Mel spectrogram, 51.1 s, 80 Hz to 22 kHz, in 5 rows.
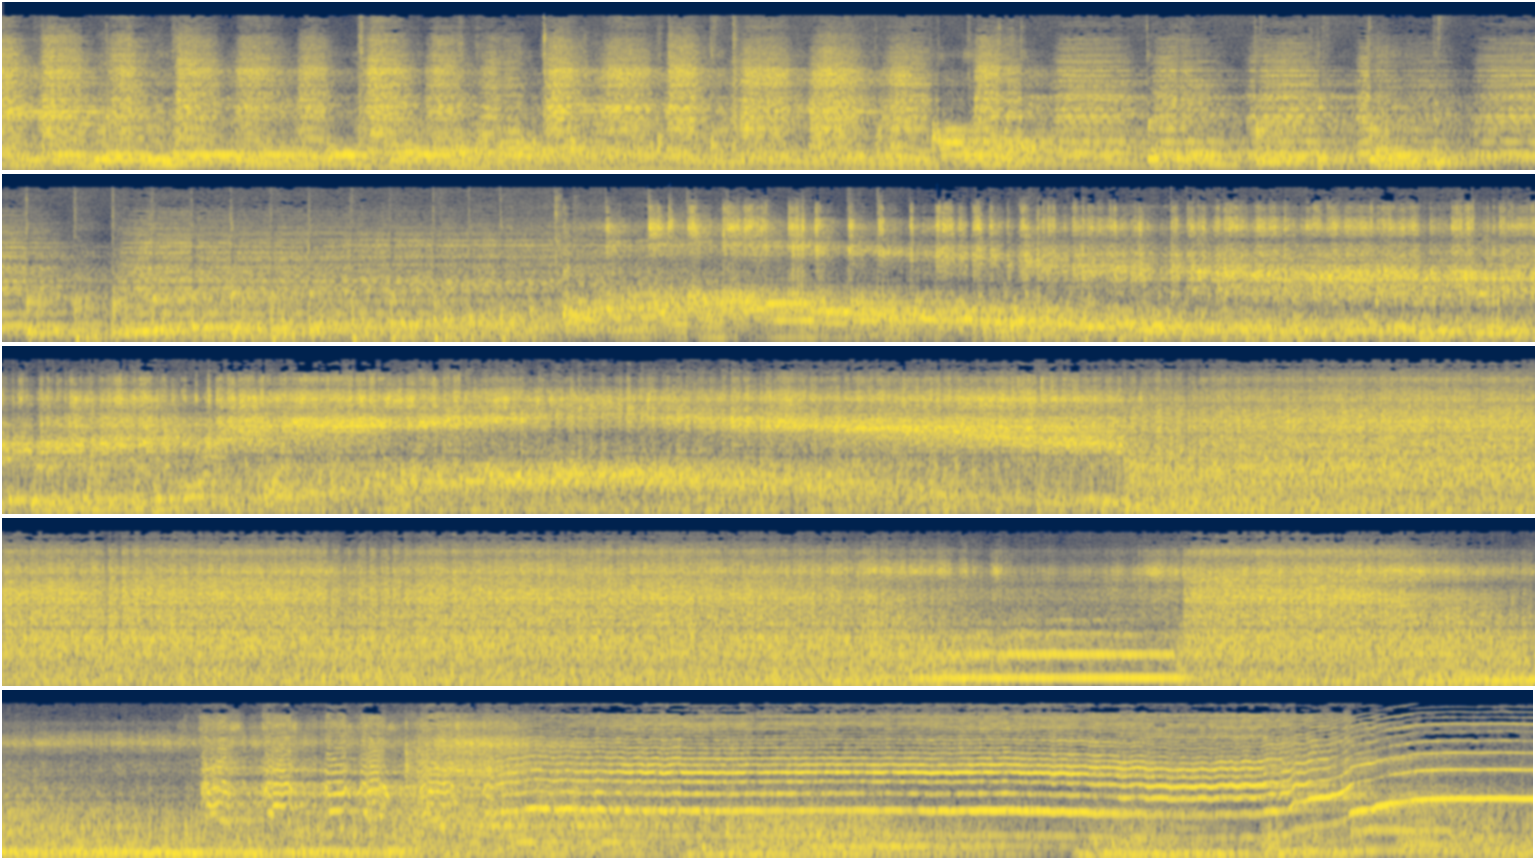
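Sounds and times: held tone: 0.0s - 14.0s, 36.6s - 38.7s
distorted electric guitar noise: 0.0s - 51.0s.

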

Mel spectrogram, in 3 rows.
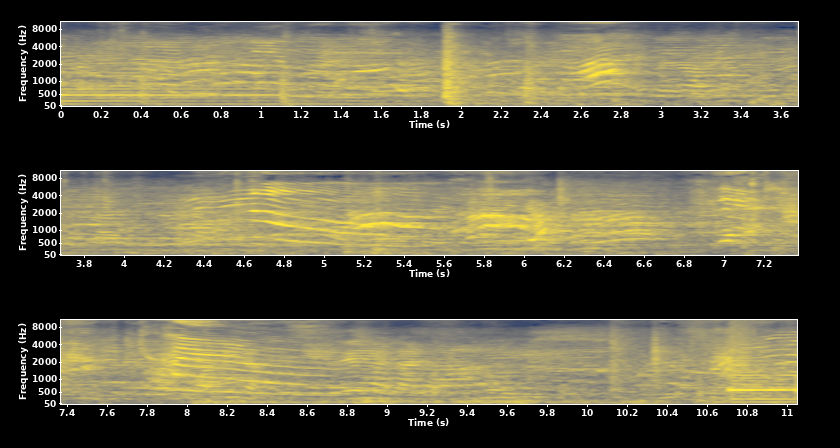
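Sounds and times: adult voices: 0.0s - 11.0s
children chattering and calling out: 0.0s - 11.0s.

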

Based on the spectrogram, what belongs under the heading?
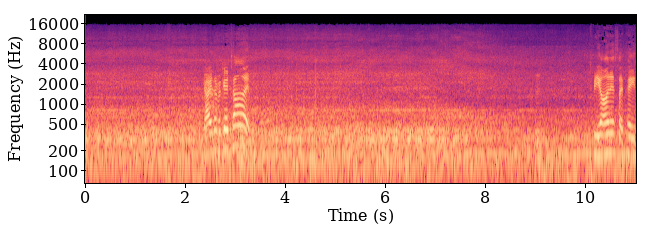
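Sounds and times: mechanical drone: 0.0s - 11.0s.

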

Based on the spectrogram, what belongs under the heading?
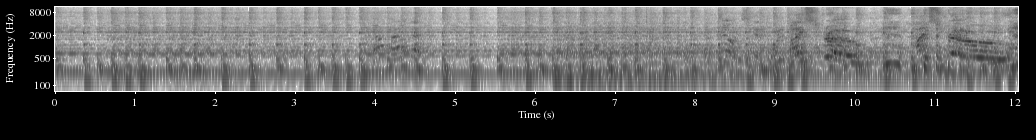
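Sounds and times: electronic organ droning notes: 0.0s - 12.0s.

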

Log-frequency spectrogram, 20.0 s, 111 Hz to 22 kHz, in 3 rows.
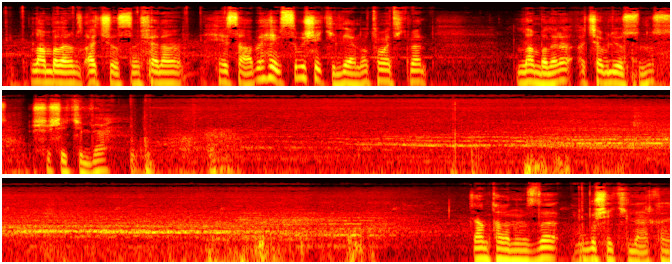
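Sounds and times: sunroof motor whine: 8.2s - 17.7s.

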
